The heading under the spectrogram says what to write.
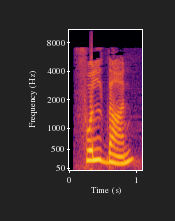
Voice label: "fulldaan", Punjabi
